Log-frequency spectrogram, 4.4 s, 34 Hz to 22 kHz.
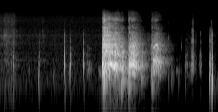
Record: {"cough_length": "4.4 s", "cough_amplitude": 23823, "cough_signal_mean_std_ratio": 0.34, "survey_phase": "beta (2021-08-13 to 2022-03-07)", "age": "45-64", "gender": "Male", "wearing_mask": "No", "symptom_cough_any": true, "symptom_runny_or_blocked_nose": true, "symptom_sore_throat": true, "symptom_headache": true, "symptom_change_to_sense_of_smell_or_taste": true, "symptom_other": true, "symptom_onset": "3 days", "smoker_status": "Never smoked", "respiratory_condition_asthma": false, "respiratory_condition_other": false, "recruitment_source": "Test and Trace", "submission_delay": "2 days", "covid_test_result": "Positive", "covid_test_method": "RT-qPCR", "covid_ct_value": 23.3, "covid_ct_gene": "ORF1ab gene", "covid_ct_mean": 23.7, "covid_viral_load": "17000 copies/ml", "covid_viral_load_category": "Low viral load (10K-1M copies/ml)"}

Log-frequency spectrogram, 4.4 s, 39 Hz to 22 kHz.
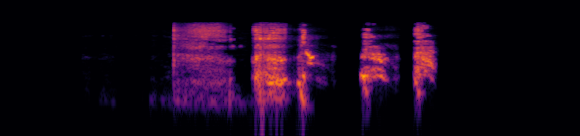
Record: {"cough_length": "4.4 s", "cough_amplitude": 29796, "cough_signal_mean_std_ratio": 0.37, "survey_phase": "beta (2021-08-13 to 2022-03-07)", "age": "18-44", "gender": "Male", "wearing_mask": "No", "symptom_sore_throat": true, "symptom_onset": "4 days", "smoker_status": "Never smoked", "respiratory_condition_asthma": false, "respiratory_condition_other": false, "recruitment_source": "REACT", "submission_delay": "1 day", "covid_test_result": "Negative", "covid_test_method": "RT-qPCR"}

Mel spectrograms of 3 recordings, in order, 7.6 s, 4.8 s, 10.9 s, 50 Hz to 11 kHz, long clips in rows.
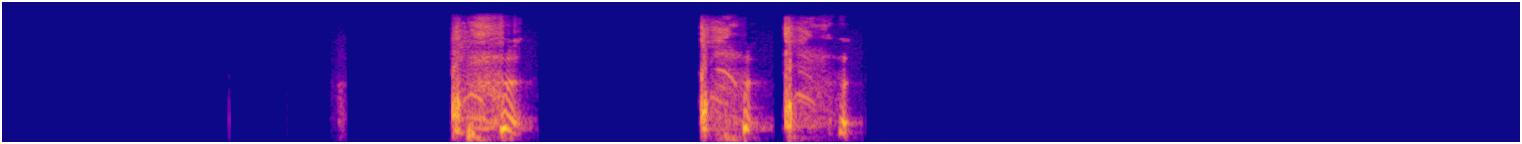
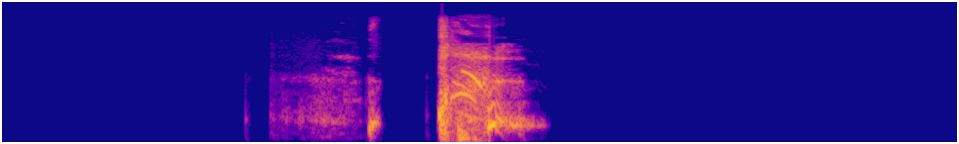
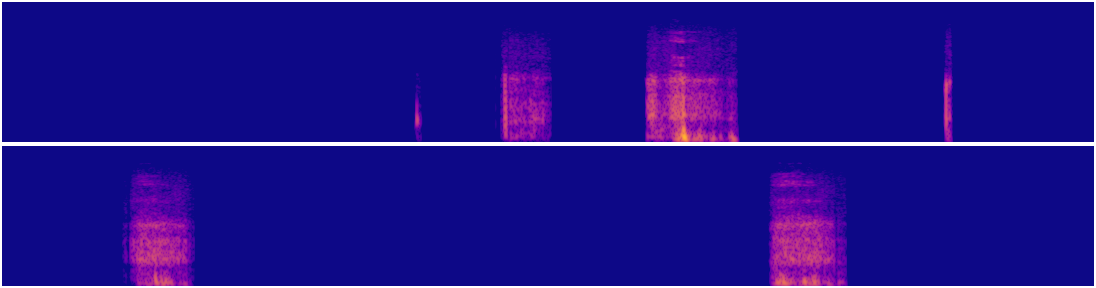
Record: {"three_cough_length": "7.6 s", "three_cough_amplitude": 29938, "three_cough_signal_mean_std_ratio": 0.2, "cough_length": "4.8 s", "cough_amplitude": 32767, "cough_signal_mean_std_ratio": 0.24, "exhalation_length": "10.9 s", "exhalation_amplitude": 13228, "exhalation_signal_mean_std_ratio": 0.11, "survey_phase": "beta (2021-08-13 to 2022-03-07)", "age": "18-44", "gender": "Female", "wearing_mask": "Yes", "symptom_runny_or_blocked_nose": true, "symptom_sore_throat": true, "symptom_headache": true, "symptom_onset": "4 days", "smoker_status": "Never smoked", "respiratory_condition_asthma": false, "respiratory_condition_other": false, "recruitment_source": "Test and Trace", "submission_delay": "2 days", "covid_test_result": "Positive", "covid_test_method": "RT-qPCR", "covid_ct_value": 18.2, "covid_ct_gene": "ORF1ab gene", "covid_ct_mean": 18.5, "covid_viral_load": "840000 copies/ml", "covid_viral_load_category": "Low viral load (10K-1M copies/ml)"}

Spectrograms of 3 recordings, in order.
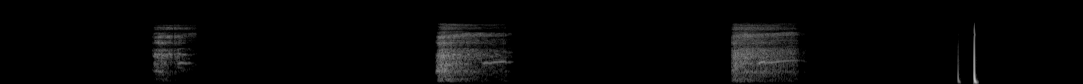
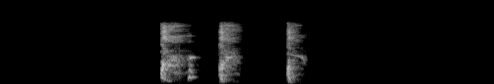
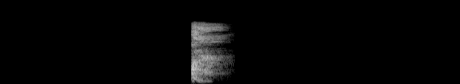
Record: {"exhalation_length": "10.8 s", "exhalation_amplitude": 26520, "exhalation_signal_mean_std_ratio": 0.21, "three_cough_length": "4.9 s", "three_cough_amplitude": 26496, "three_cough_signal_mean_std_ratio": 0.24, "cough_length": "4.6 s", "cough_amplitude": 28510, "cough_signal_mean_std_ratio": 0.18, "survey_phase": "beta (2021-08-13 to 2022-03-07)", "age": "18-44", "gender": "Female", "wearing_mask": "No", "symptom_fatigue": true, "symptom_onset": "3 days", "smoker_status": "Never smoked", "respiratory_condition_asthma": false, "respiratory_condition_other": false, "recruitment_source": "Test and Trace", "submission_delay": "2 days", "covid_test_result": "Positive", "covid_test_method": "RT-qPCR", "covid_ct_value": 31.4, "covid_ct_gene": "ORF1ab gene", "covid_ct_mean": 32.1, "covid_viral_load": "30 copies/ml", "covid_viral_load_category": "Minimal viral load (< 10K copies/ml)"}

